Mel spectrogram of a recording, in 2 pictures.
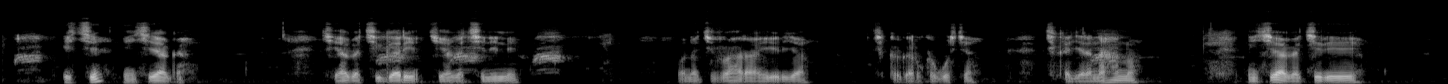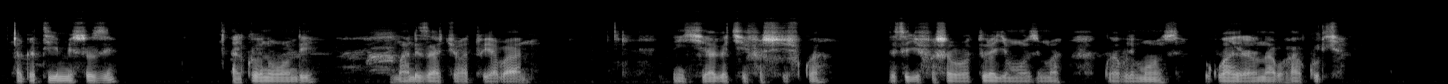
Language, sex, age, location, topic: Kinyarwanda, male, 36-49, Nyagatare, agriculture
